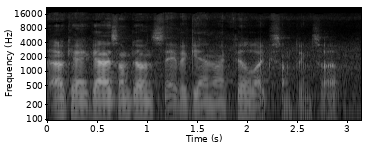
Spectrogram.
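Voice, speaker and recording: Noticeable background noise runs under this recording. A man talks at medium pitch and a moderate pace. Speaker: gamer. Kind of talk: let's play commentary with reading aloud. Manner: halting, many fillers.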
